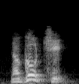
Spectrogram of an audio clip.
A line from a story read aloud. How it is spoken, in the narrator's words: 4 Mile shouted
